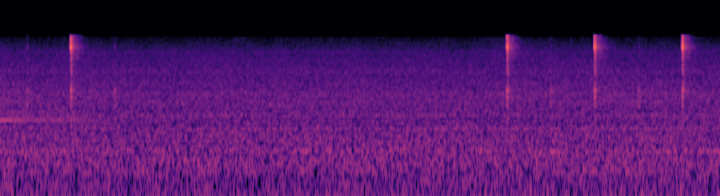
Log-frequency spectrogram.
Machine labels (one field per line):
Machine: valve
